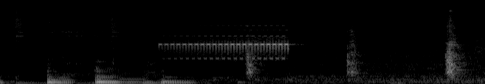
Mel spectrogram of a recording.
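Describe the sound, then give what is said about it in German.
A telephone bell rings in one fast, rattling trill lasting just over a second. A few dull thumps come before it and a few faint knocks after. “Sie kann einfach kein Telefon klingeln lassen.”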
